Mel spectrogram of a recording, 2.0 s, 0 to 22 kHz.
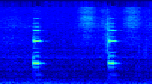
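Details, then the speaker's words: Simulated rescue on a ZOLL AED Plus Trainer2 training defibrillator: after the simulated shock and "start CPR" prompt, two evenly spaced electronic metronome beeps pace chest compressions; the instructor then prompts the student to push harder. "the two middle buttons can only be used during the CPR interval while the trainer to unit is beeping in a scenario with the CPR metronome on"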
